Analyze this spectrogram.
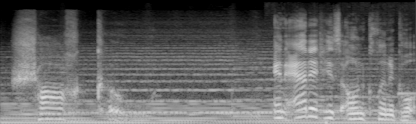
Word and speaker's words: Charcot: It's pronounced Charcot.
